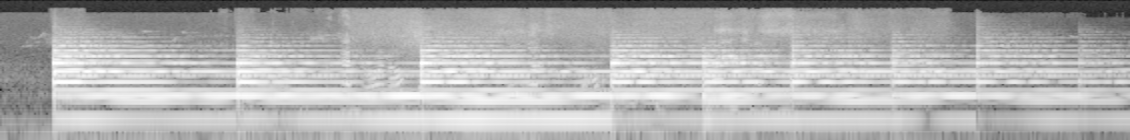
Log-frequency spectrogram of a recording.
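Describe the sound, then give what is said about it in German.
A large church bell rings loudly, struck about every one and a half seconds in a steady swinging rhythm, its rich overtones sustaining and overlapping between strikes. It is rung by a chain-driven ringing machine that has just been switched on. “Das ist dann der ganze Antrieb, eine Läutemaschine mit Kette, wo das angetrieben wird. Und wenn wir einschalten, dann fängt es an zu läuten.”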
